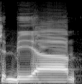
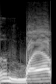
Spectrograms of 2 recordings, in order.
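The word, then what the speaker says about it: بیا: ফার্সি কি পেহলি কিতাব ক্লাস 28-এ আমি বিয়া শব্দটিকে ভুলবশত বয়া বলে ফেলেছিলাম। এটার সঠিক উচ্চারণ হলো বিয়া, যার অর্থ হলো আসো। এটি হলো সিগা ওয়াইদ হাজের বহস আমর হাজের মারুফ। আশা করি বুঝতে পেরেছেন। আপনারা সেই শব্দের উচ্চারণটা বয়া পড়বেন না, বিয়া পড়বেন।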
